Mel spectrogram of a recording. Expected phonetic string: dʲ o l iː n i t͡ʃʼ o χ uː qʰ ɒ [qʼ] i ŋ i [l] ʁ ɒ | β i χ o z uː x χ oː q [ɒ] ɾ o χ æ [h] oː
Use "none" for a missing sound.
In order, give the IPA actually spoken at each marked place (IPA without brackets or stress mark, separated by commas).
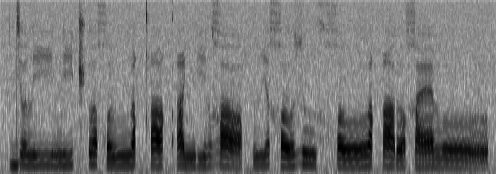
qʼ, l, ɒ, β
